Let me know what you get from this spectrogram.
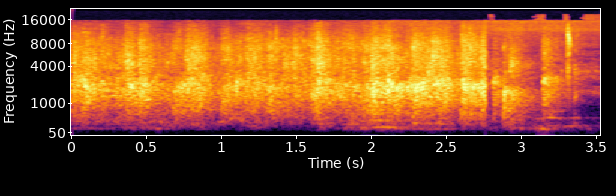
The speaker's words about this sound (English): And can we give a round of applause then?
